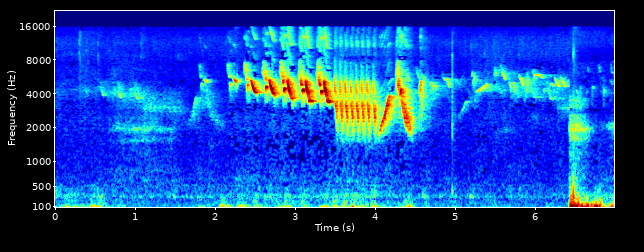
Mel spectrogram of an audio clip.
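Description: Songbird singing outdoors. About two seconds in, a loud, fast trill of repeated high notes lasts about two seconds and ends in a few sweeping notes, with softer calls before and after. A low rumble starts near the end.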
